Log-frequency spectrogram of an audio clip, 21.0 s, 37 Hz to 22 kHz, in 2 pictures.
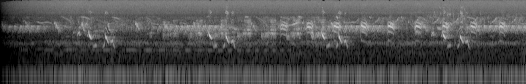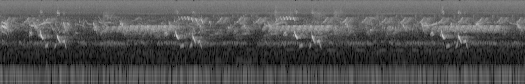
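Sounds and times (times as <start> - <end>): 
black-headed oriole Oriolus larvatus: 0.4 - 21.0.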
